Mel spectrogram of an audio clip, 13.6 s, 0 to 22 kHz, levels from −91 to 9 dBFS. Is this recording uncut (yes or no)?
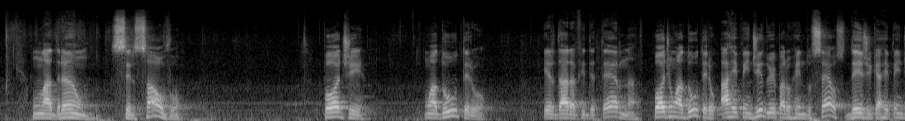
no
